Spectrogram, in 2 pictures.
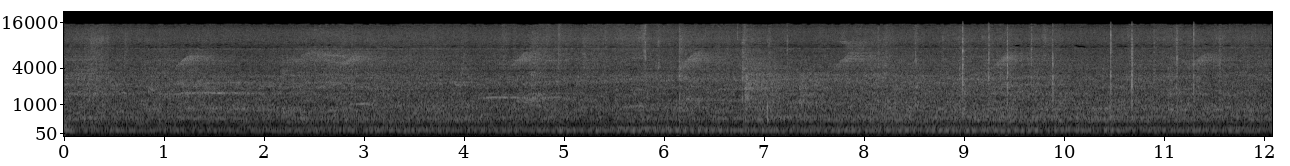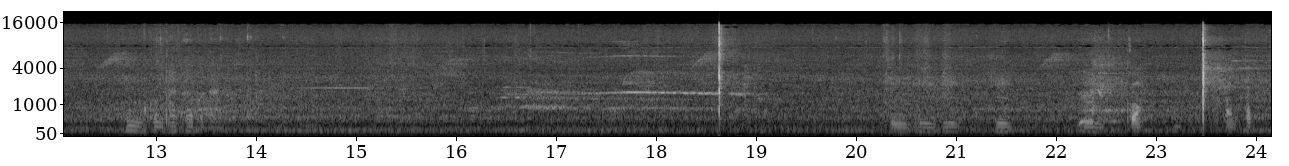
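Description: Tropical forest ambience: a steady hum of insects with short, high bird chirps repeating, and a few sharp clicks, the loudest a single click near the end.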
